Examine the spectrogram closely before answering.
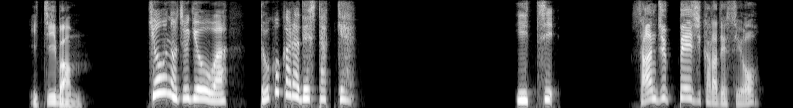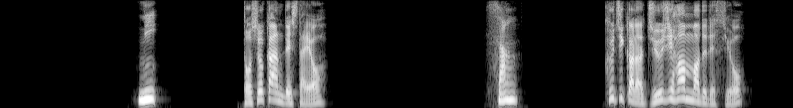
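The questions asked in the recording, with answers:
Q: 今日の授業はどこからでしたっけ?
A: 1: 30ページからですよ。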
